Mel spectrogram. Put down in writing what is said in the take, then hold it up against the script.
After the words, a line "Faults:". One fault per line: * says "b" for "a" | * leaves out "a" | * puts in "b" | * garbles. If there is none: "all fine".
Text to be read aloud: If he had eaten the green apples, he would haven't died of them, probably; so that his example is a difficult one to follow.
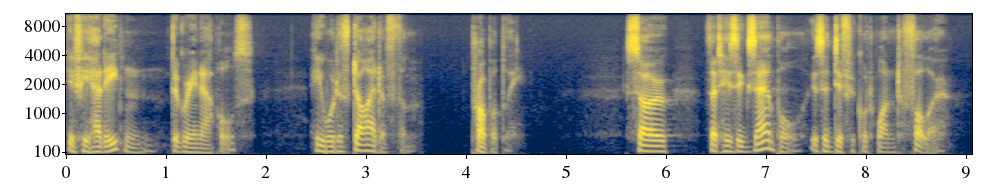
If he had eaten the green apples, he would have died of them, probably; so that his example is a difficult one to follow.
Faults:
* says "have" for "haven't"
